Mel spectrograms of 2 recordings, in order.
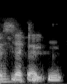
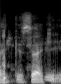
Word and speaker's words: Gesicki: Is that his, how do you say his last name? – Gesicki. – Yeah, Gesicki. Yeah.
